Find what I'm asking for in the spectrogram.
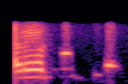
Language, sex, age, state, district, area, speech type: Telugu, female, 18-30, Andhra Pradesh, Chittoor, rural, conversation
